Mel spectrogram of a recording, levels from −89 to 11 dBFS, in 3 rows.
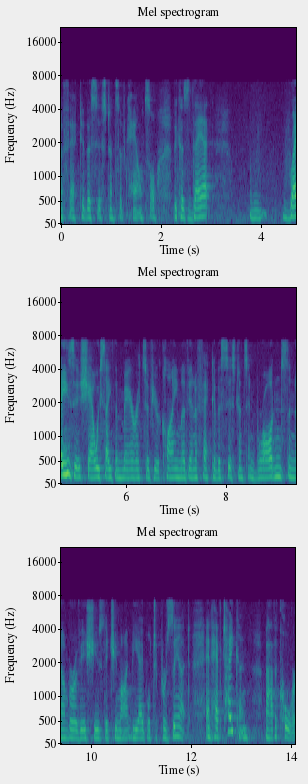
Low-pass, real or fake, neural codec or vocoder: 7.2 kHz; real; none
